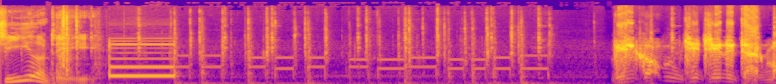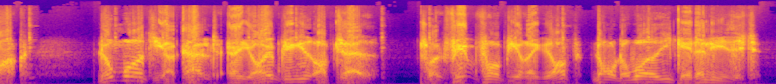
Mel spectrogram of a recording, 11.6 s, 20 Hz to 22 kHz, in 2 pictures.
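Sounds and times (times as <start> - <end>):
speech: 0.0 - 0.9, 5.0 - 11.6
clicking phone key presses: 0.3 - 4.6
telephone dial tone: 0.8 - 4.1.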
